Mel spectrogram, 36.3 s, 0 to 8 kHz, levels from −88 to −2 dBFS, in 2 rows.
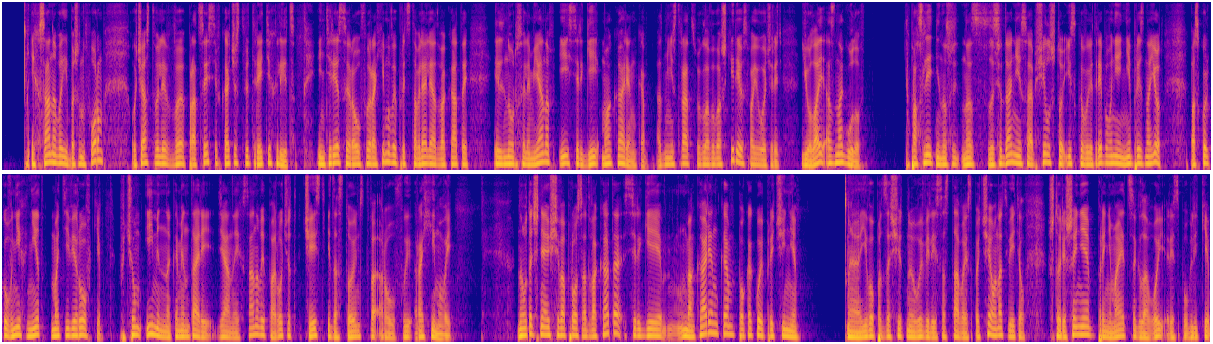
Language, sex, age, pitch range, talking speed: Russian, male, 30-49, 95-125 Hz, 130 wpm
